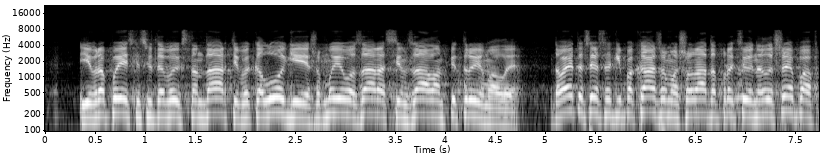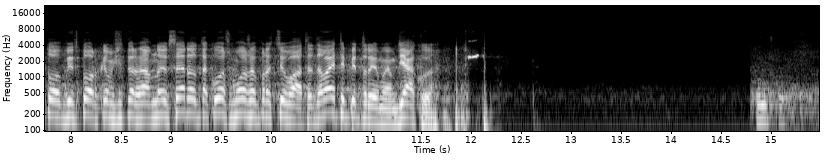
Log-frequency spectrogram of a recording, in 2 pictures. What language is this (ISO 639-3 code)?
ukr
